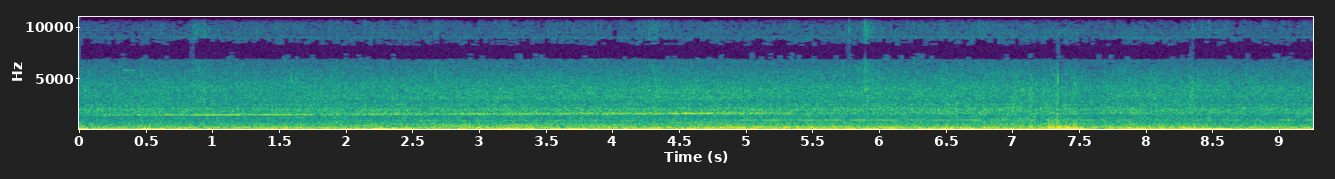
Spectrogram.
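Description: PATCO rapid-transit train running at speed, heard from inside the car: a steady low rumble of wheels on the rails with a faint high whine that rises slightly, then gives way to a lower whine about halfway through.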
